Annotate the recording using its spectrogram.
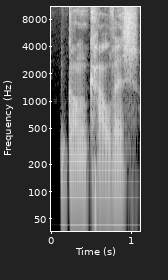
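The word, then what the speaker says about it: Gonçalves: Goncalves. Pedro Goncalves. He's spelt with a G-O-N, is it?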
